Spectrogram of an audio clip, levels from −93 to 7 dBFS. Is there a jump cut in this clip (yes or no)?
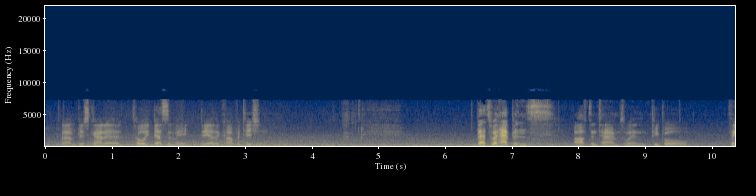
no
